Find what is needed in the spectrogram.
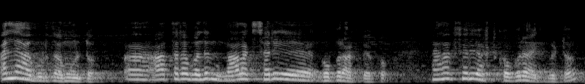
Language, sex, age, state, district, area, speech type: Kannada, male, 18-30, Karnataka, Bellary, rural, spontaneous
